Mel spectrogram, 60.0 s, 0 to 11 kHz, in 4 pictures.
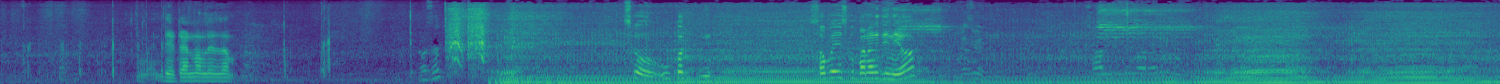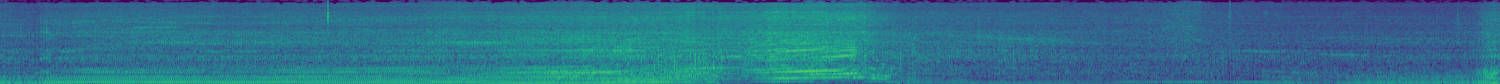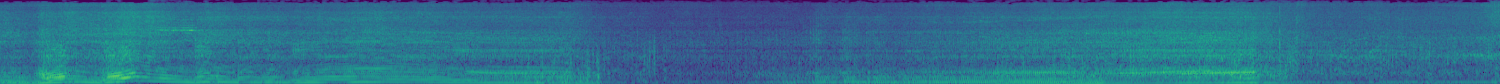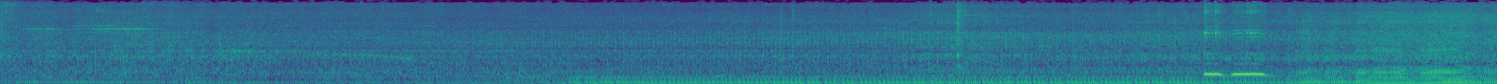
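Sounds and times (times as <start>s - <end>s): motorcycle engine revving: 4.4s - 26.4s, 28.2s - 36.1s, 37.9s - 43.4s, 50.6s - 59.9s.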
